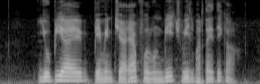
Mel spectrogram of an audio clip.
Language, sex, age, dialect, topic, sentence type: Marathi, male, 25-30, Standard Marathi, banking, question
